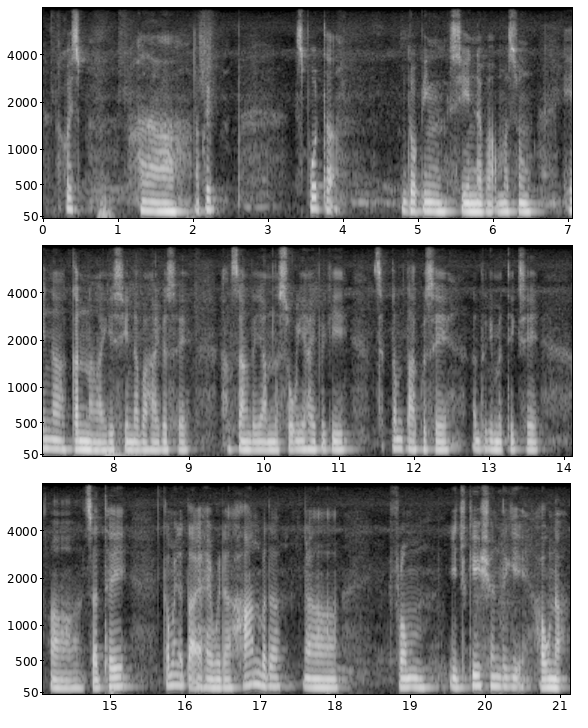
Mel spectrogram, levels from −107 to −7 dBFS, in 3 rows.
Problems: background sounds at intervals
